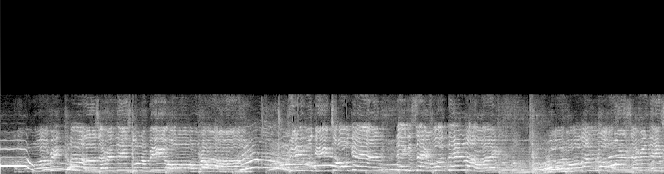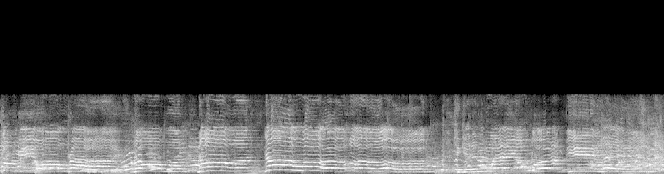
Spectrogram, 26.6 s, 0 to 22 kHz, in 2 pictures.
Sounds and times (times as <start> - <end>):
Music: 0.0 - 26.5
Child singing: 0.3 - 5.0, 5.6 - 26.5.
